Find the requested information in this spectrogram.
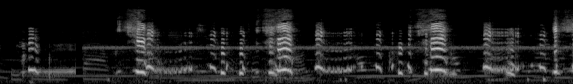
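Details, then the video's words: Purple swamphen lure calls for night net trapping, a single bird apart from the flock: harsh, nasal, stacked squawks in uneven bursts, with steady electronic-like background tones throughout. "Tiếng Trích Cồ Khúc Kêu Hay Nhất 1 Con Lẻ Bầy"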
